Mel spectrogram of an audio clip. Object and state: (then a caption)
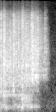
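Paper sheet identified by its rustle. A sheet of paper is rustled for about half a second, giving a bright, crackly crinkle with almost no low end that stops abruptly. The paper is heard more loudly than a piece of wood would be, because it is thin.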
